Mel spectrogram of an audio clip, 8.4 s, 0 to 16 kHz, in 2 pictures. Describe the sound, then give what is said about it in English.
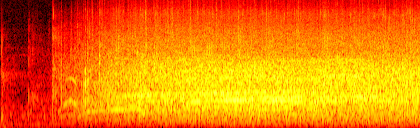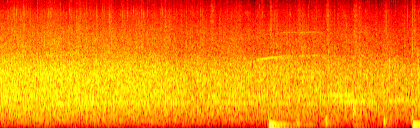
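Standing ovation from an audience of about 1,200 people in Anchorage: dense, steady clapping that builds quickly after a quiet start and stays loud for several seconds. “Carol Sepulu received a standing ovation from the audience in Anchorage that night. 1,200 people literally jumped to their feet.”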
